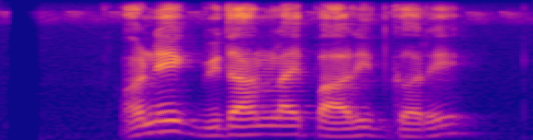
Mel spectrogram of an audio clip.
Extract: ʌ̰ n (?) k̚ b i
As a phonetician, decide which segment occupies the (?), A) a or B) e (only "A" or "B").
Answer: B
